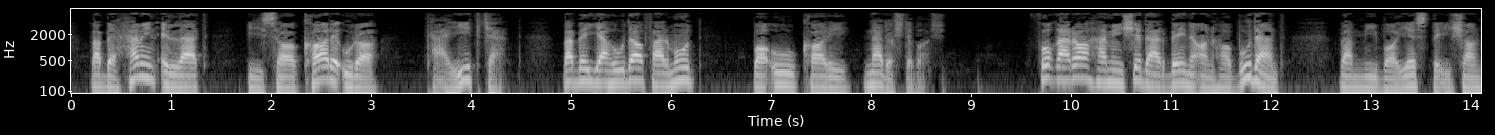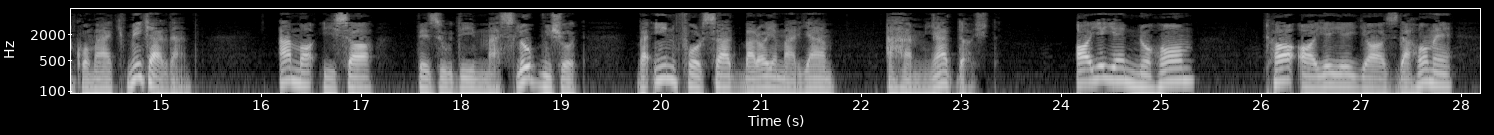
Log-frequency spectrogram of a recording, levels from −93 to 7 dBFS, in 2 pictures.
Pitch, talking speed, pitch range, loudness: 110 Hz, 105 wpm, 95-140 Hz, -22 LUFS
